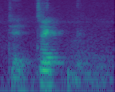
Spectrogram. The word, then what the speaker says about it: чечек: Буква Ч точно такая же. Например, чечек. Как будто бы здесь две буквы Ч.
